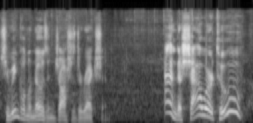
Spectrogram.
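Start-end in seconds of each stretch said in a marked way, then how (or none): 2.5-3.6 pointed, higher and louder add-on; a loaded hint, pitched up; significant. A narrator's reading. Woman hinting that someone needs a shower, significantly. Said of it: "she added significantly".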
